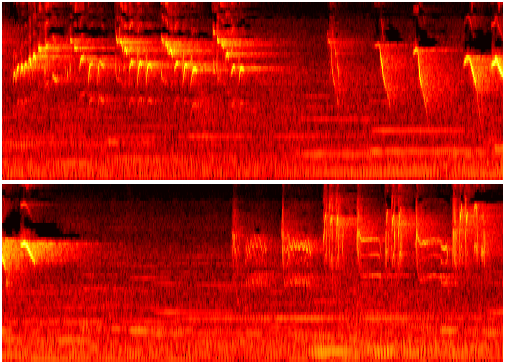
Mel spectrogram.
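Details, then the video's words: White-eye in full loud song: bright high twittering phrases, a series of downward-slurred whistled notes, then a brisk burst of sharp chirps. "wambi mini gacor full suara kencang"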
